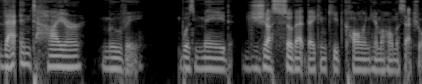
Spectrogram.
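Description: The background is silent and the recording very clean. An unremarkable speaking voice goes fairly slowly, its intonation fairly level. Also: man, fairly low pitch for a man. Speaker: podcast co-host. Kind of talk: casual chat.

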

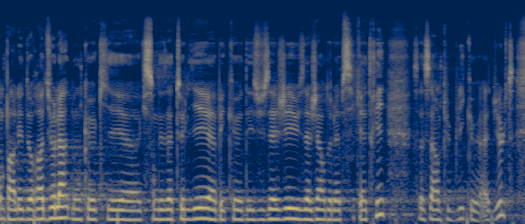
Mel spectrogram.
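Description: Over noticeable background noise, a woman with a fairly low pitch speaks in monotone, flat intonation. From Marseille, France. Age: 20s. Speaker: radio host and producer. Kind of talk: live public radio show. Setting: live on stage with audience at arts centre.

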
